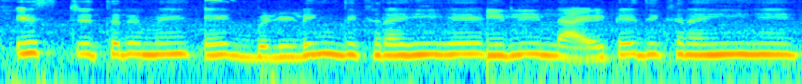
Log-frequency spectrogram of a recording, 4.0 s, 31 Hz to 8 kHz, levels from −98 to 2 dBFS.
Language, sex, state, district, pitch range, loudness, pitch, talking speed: Hindi, female, Maharashtra, Sindhudurg, 210-225 Hz, -33 LUFS, 220 Hz, 195 wpm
